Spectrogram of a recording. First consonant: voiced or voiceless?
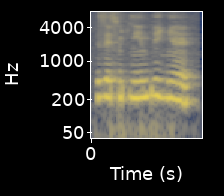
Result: voiced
